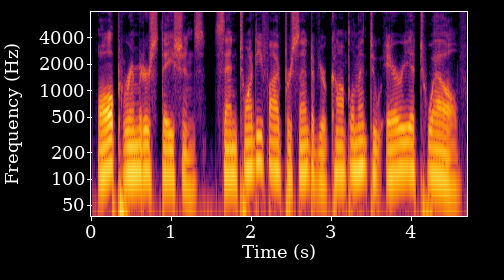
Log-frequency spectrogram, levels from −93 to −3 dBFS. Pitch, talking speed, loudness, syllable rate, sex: 110 Hz, 180 wpm, -20 LUFS, 5.2 syllables/s, male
